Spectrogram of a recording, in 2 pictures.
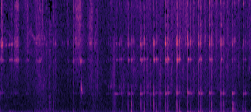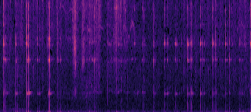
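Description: A small, hollow glass bottle with a black cap, possibly a perfume or cologne bottle, is held between the fingers and tapped with fingertips and nails. Rapid, irregular glassy clinks and soft taps come in quick bursts, with thin high ringing tones above a dull low thump that fade almost at once.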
